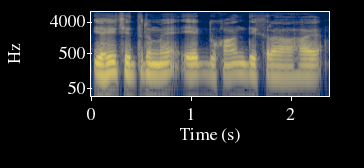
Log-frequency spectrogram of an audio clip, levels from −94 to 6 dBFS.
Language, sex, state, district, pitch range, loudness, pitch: Hindi, male, Telangana, Hyderabad, 120-135 Hz, -17 LUFS, 130 Hz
